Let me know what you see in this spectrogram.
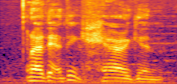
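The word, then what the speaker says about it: Harrigan: now I I think haragan rhymes with arrogant in some sort of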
